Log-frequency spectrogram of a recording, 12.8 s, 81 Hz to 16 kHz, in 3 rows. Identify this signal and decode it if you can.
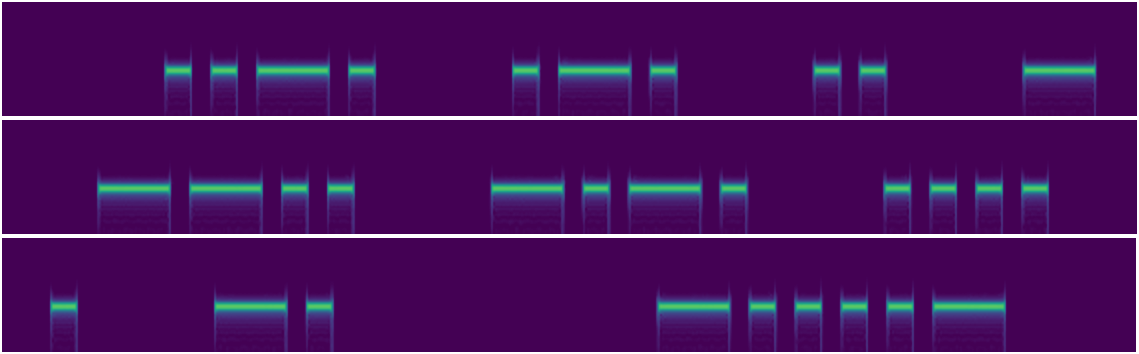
Morse code, heard as a keyed tone, about 14 wpm, spaced as for 10 wpm, 680 Hz. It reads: FRITZCHEN -
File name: Morsekurs / Witze / Witz 14. März 2023 50 F70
